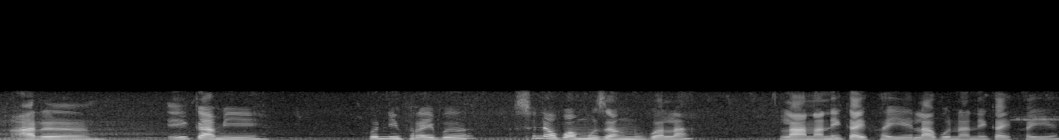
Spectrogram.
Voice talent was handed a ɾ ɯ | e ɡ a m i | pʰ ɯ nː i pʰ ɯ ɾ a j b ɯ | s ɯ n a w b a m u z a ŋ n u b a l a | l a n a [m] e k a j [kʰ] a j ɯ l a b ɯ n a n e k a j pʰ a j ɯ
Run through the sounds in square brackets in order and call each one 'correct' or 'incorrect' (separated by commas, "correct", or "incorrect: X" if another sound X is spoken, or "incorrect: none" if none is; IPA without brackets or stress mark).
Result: incorrect: n, incorrect: pʰ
